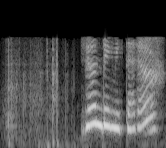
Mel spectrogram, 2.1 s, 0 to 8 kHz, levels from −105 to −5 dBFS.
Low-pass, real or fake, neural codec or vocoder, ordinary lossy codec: 7.2 kHz; fake; codec, 16 kHz, 0.5 kbps, X-Codec, HuBERT features, trained on LibriSpeech; AAC, 16 kbps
